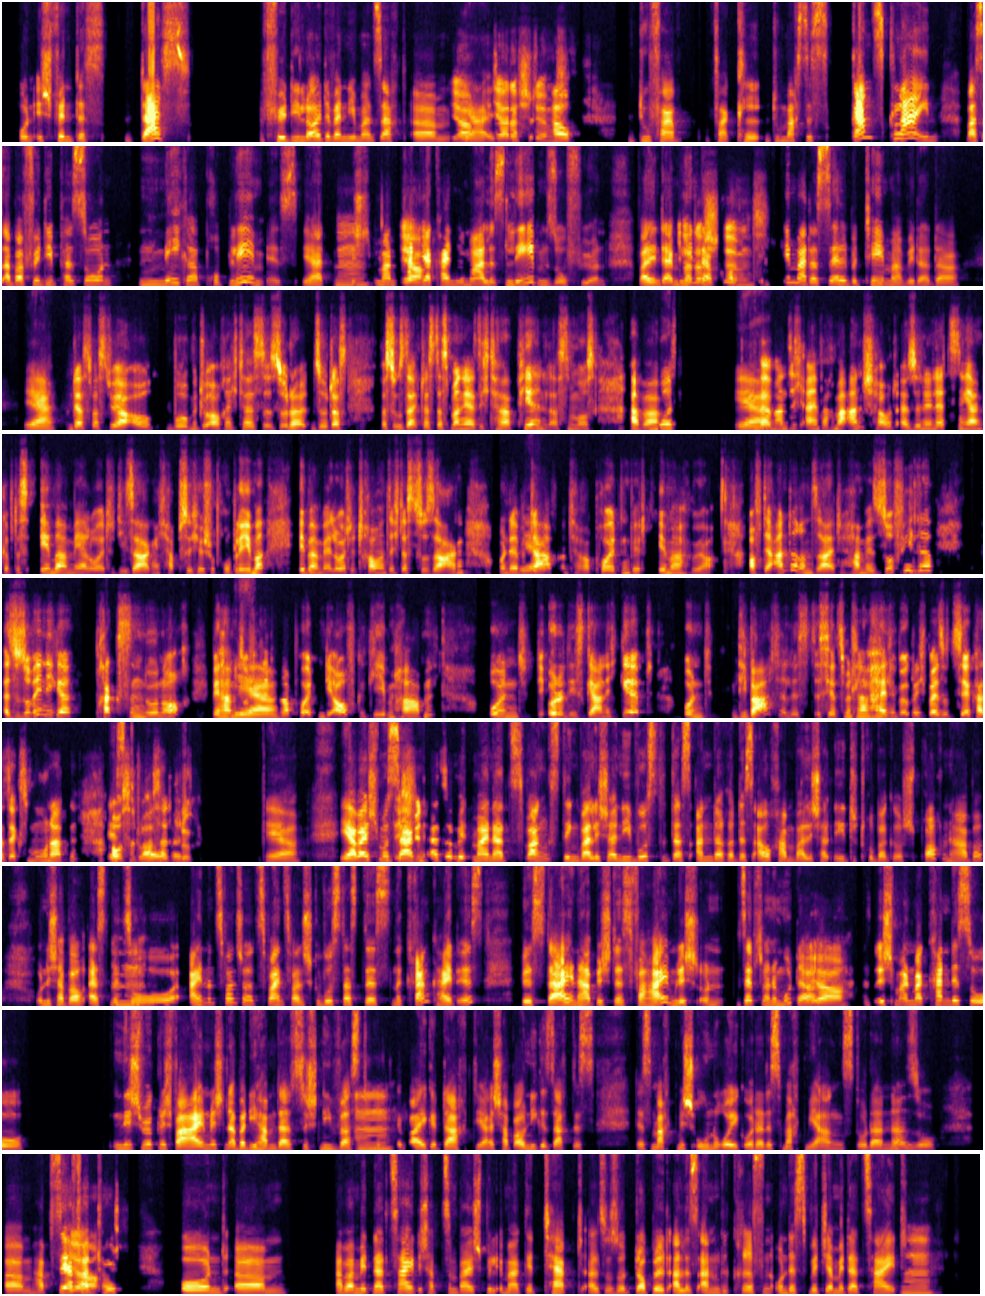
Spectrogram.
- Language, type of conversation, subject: German, unstructured, Was hältst du von der Stigmatisierung psychischer Erkrankungen?
- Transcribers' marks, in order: stressed: "das"; stressed: "ganz klein"; other background noise; laughing while speaking: "mittlerweile"; in English: "getappt"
